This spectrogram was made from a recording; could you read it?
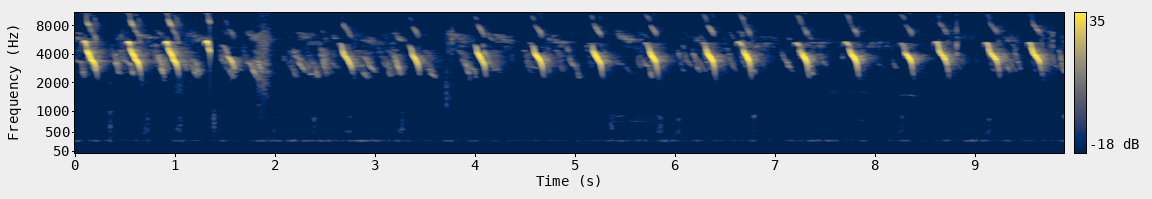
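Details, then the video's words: A chick piping shrilly, high descending peeps in irregular bursts with brief pauses, nearly two per second, set against a faint low steady hum. "PINTINHO PIANDO MUITO - SOM DE PINTINHO VERDADEIRO"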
